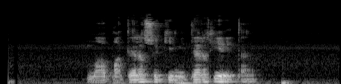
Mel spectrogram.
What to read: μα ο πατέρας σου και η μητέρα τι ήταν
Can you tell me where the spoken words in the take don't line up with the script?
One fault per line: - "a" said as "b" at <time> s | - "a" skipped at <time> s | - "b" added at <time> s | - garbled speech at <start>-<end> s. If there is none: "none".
none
